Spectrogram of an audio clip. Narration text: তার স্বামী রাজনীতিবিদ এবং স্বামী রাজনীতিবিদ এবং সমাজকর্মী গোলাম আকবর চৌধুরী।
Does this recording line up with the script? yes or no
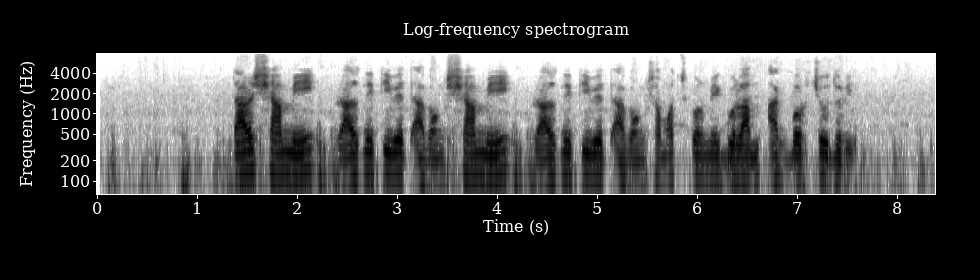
yes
